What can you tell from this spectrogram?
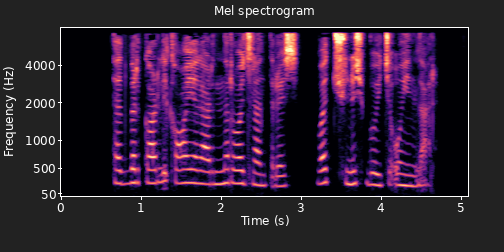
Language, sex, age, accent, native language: Uzbek, female, 12-17, Farg'ona, Uzbek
